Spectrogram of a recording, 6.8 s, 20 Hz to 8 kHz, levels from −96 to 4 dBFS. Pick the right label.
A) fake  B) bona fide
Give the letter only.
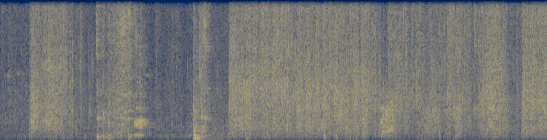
B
